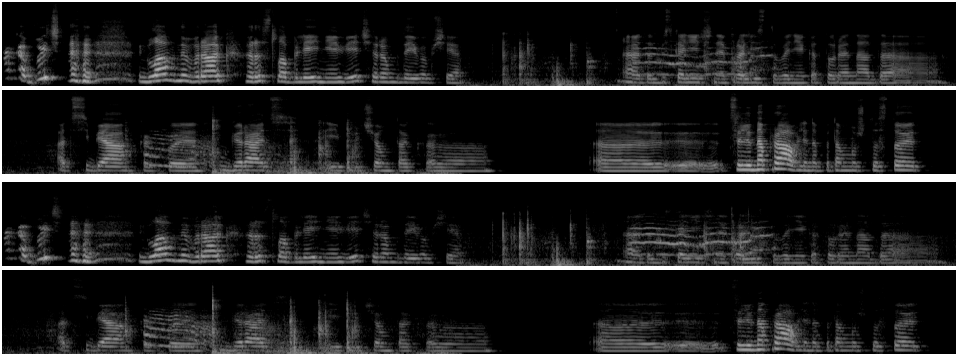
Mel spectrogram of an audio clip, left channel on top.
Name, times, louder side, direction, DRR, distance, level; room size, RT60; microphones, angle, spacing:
voice 1, 0.0-4.6 6.1-9.4 10.1-14.4 15.5-18.7, left 4 dB, 55° left, 0.6 m, -35 dB
sound 1, 4.5-14.1, right 3 dB, 30° right, 0.4 m, -43 dB
6.3 x 3.1 x 2.7 m
head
